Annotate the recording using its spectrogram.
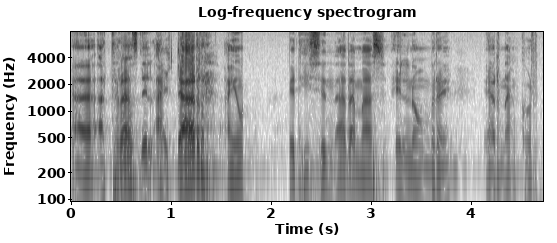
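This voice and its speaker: A man with a non-native accent speaks fairly slowly in a fairly low pitch. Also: ordinary pitch variation. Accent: foreign accent in Spanish. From Mexico, Austrian family. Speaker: audience member. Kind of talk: audience question. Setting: conference hall, handed a microphone.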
